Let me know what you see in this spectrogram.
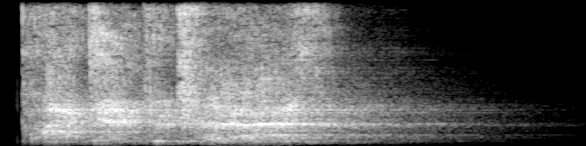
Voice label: Attack, en; Warframe; Corpus Amalgam Pilot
